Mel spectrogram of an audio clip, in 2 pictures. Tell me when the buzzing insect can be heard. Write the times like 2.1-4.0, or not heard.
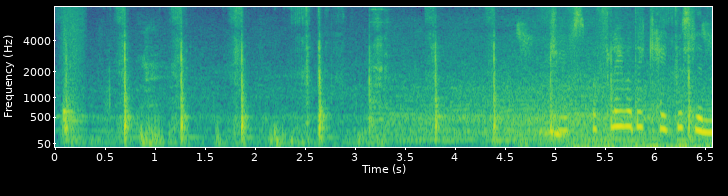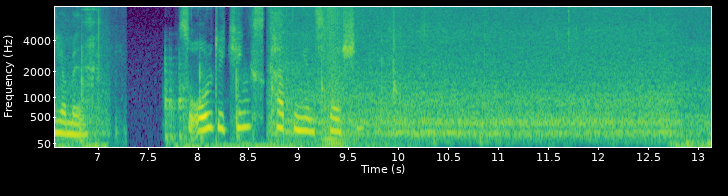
0.0-7.2, 8.7-13.0.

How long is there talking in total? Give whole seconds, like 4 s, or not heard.
4 s.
